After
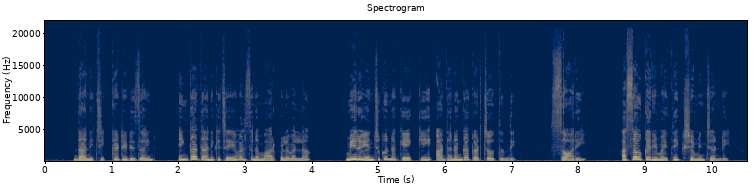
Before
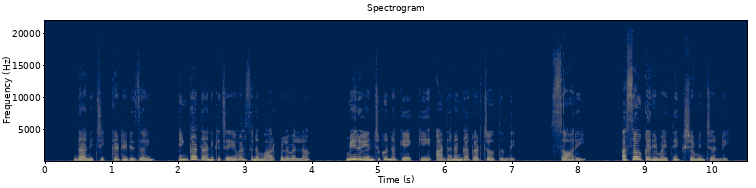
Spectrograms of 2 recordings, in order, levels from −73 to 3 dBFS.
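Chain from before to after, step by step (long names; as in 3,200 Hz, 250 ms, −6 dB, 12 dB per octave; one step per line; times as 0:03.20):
0:03.06–0:05.01: high-pass filter 52 Hz 6 dB per octave
level +6 dB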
